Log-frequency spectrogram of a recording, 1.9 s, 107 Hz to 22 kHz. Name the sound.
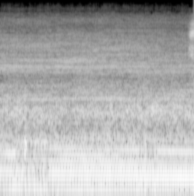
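Yamaha MT125 motorcycle engine revving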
